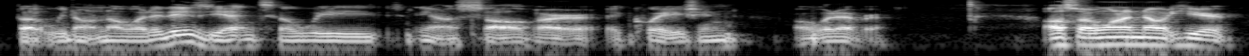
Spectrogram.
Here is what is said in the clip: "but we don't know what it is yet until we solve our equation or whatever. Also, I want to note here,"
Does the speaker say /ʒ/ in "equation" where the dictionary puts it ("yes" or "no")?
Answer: yes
